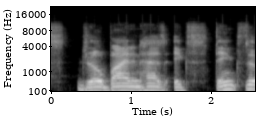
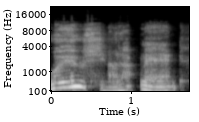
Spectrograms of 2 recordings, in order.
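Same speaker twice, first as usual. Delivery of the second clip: tossed out like a debate jab; 3 semitones higher than usual. Recalling him running against Trump, the speaker does a Joe Biden impression. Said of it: "That's my Biden impersonation".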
